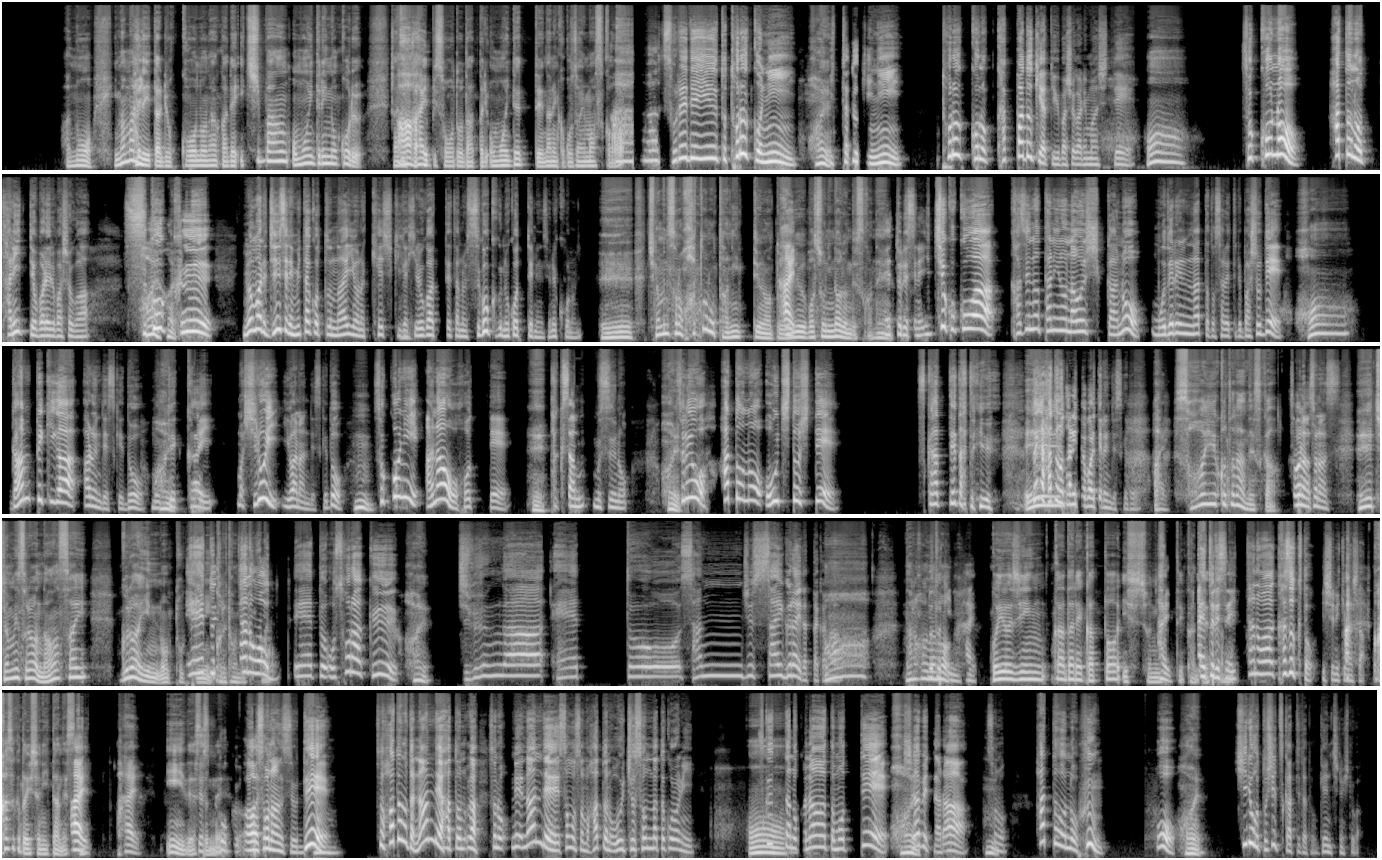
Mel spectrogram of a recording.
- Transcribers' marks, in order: other background noise; laughing while speaking: "使ってたという"; tapping; stressed: "糞"
- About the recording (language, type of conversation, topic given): Japanese, podcast, 一番心に残っている旅のエピソードはどんなものでしたか？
